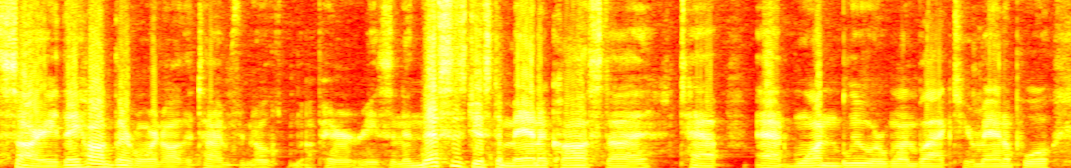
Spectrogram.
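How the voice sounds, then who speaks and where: A man at a moderate pace with a fairly low pitch, fairly even intonation and hardly any pauses, over noticeable background noise. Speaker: card game deck reviewer. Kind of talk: casual talk to camera. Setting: home, laptop camera.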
